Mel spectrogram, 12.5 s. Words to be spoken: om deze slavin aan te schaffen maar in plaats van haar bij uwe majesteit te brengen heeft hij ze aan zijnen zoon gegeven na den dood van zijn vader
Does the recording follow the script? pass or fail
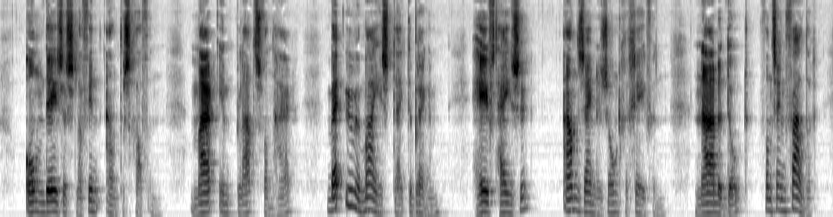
pass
